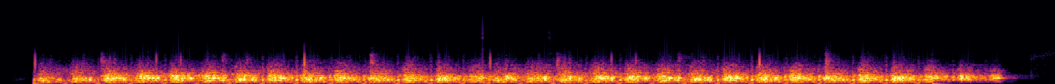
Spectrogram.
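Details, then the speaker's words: Cat with patent ductus arteriosus: constant loud rumbling murmur with no quiet gaps between beats; continuous machinery murmur. "So I don't have a real diastolic in a cat but I do have this cat with a PDA and again sounds like that machinery sound that we hear in in dogs."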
